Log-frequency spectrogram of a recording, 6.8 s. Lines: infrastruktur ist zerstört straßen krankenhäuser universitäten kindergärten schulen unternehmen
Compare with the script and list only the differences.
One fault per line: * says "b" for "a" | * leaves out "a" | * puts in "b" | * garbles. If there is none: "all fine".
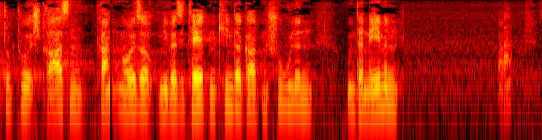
* leaves out "ist zerstört"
